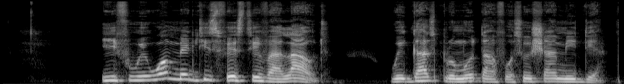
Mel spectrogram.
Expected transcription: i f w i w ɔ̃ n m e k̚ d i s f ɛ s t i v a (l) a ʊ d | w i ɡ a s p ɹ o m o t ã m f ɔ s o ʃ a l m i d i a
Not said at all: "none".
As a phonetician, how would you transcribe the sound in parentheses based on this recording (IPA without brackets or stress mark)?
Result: l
